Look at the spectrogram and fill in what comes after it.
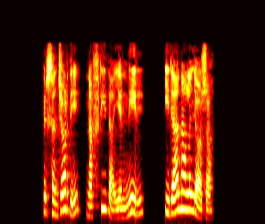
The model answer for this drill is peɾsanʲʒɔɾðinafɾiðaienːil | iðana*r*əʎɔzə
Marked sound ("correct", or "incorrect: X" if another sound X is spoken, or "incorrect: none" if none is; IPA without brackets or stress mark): incorrect: l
